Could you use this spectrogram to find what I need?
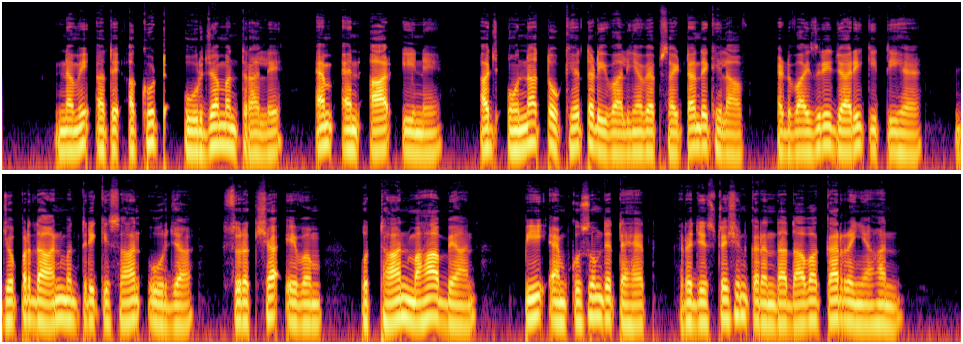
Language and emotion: Punjabi, neutral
